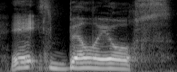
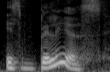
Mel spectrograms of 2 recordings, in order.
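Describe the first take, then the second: First: Loud, slow pompous bilious; imitating Gary Blair. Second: Said in the usual way. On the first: Mocking Gary Blair's verdict again. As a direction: lean on bilious like him. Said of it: "That's how he talks". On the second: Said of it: "said that the Green".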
